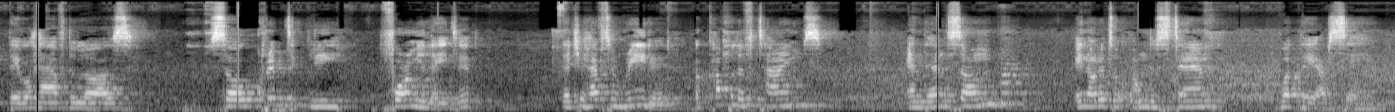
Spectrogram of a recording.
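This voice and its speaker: Slow-paced woman in an echoey room. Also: medium pitch. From Curacao. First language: Dutch. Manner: slow, deliberate, with frequent pauses. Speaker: guest speaker. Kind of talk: storytelling talk to a live audience. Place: event room. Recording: echoey room, distant mic, noisy.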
